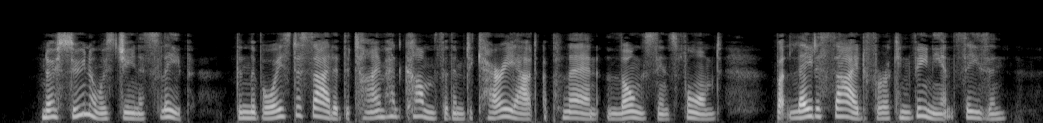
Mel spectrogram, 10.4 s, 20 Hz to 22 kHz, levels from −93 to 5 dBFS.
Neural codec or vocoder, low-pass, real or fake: vocoder, 44.1 kHz, 80 mel bands, Vocos; 7.2 kHz; fake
